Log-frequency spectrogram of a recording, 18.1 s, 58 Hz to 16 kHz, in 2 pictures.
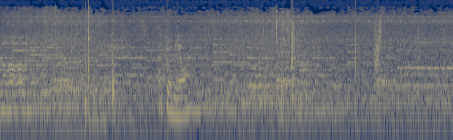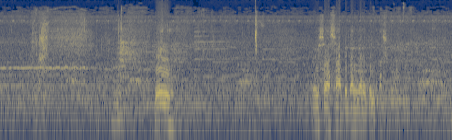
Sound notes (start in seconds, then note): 11.2 sighs; 14.0 clicks tongue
